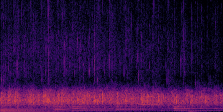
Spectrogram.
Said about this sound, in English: Can you give the Lord a hand clap if you received the teaching this morning?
